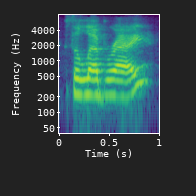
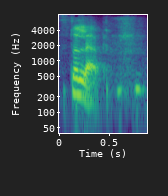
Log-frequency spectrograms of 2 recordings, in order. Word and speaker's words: Célèbre: it would sound like Célèbre. So if you're trying to think of how to actually spell it, so it's Celebre. Perfect. But it's pronounced Célèbre.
